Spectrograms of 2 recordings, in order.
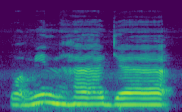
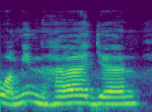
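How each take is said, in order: First: The last word ends with a lengthened vowel, no n. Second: The last word ends with a short vowel plus n. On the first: The reciter stops at the end of the verse. "bacanya seperti fathah biasa dan panjangnya seperti panjang mat tabi tabi'i" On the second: The reciter keeps going without stopping here. "sebelum dia berwakaf kan itu bacanya"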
